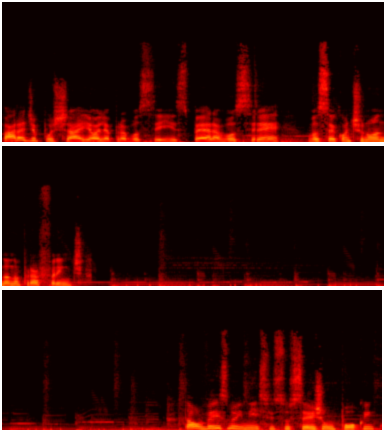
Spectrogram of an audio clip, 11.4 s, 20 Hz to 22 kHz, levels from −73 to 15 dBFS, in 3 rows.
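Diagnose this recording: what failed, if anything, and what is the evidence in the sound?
A train of clicks runs from 0.1 s to 9.2 s: around fifty pulses at an irregular 5.8 per second, roughly as loud as the audio itself and audible in pauses too. The likely source is analogue wiring: interference from nearby equipment, or a faulty connection or power supply. A spectrogram shows thin broadband vertical lines, and the waveform shows repeated spikes of similar shape.

Overlapping chunks point to the driver or buffer stage. At 2.53, 5.58 and 8.63 s, a 50 ms piece plays twice. The joins fall at the boundaries of 3 s chunks, and each chunk begins before the previous one ends. On the waveform this appears as a duplicated segment with a discontinuity at each join, and the spectrogram shows a vertical line there.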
